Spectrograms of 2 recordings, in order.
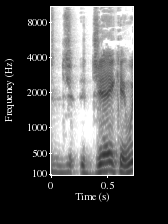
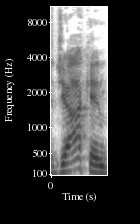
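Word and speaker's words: Jaqen: So here's Jakin. We call him Jakin. I know the name is Jockin, but we called him Jakin before the TV show clarified the pronunciation.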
